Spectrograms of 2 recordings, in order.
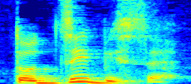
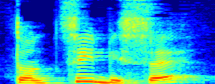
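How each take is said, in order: First: The n is dropped before a dz sound. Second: The n is kept before a ts sound.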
